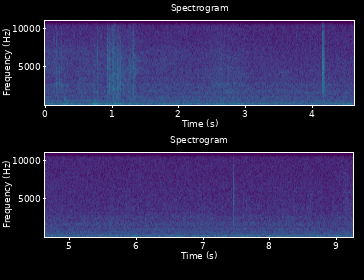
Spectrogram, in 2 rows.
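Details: 2006 second-gen Toyota Prius, 180K miles: loud, uneven petrol engine drone with scattered sharp knocks, starting about 30 seconds after the engine starts from sitting; normal unless accelerating hard; owner hopes a valve adjustment fixes it.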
